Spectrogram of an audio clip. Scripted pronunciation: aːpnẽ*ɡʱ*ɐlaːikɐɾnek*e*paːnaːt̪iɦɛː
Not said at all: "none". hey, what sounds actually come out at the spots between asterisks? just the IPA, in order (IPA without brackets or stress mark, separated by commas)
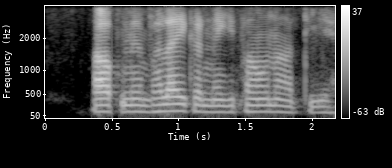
bʱ, i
